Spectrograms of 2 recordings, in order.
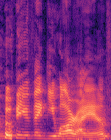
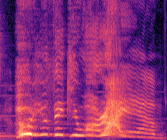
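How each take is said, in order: First: Said in the usual way. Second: High laughing shout; ecstatic shout. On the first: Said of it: "And it's like". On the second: Retold or imitated. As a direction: shout it with wild joy. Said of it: "And then he just says".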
